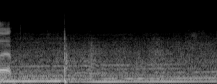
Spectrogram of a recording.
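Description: GT3 race car engines running on the circuit, heard through the trackside broadcast feed as a steady drone whose pitch climbs slowly as a car accelerates. There is a single sharp click about two thirds of a second in.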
